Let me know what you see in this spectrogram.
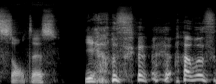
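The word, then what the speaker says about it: Soltis: Wonder how many people are going to get angry at you that you keep calling it Solstice and that's Sulttus.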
